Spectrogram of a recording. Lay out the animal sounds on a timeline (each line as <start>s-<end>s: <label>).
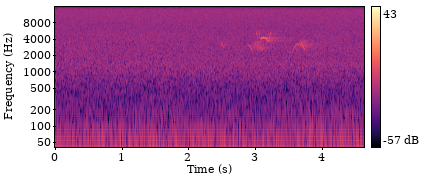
2.4s-3.8s: Scarlet Tanager (Piranga olivacea)
2.8s-4.0s: Blue-headed Vireo (Vireo solitarius)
